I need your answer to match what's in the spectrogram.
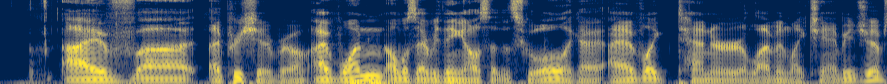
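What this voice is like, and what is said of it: Hoarse, croaky voice. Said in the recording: “I also like lost my voice ... I was just out all night last night just eating wings and screaming ... I sound like a frog ... sounding like a frog”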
